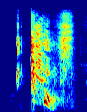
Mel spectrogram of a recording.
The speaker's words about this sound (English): Bless you. Thank you.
